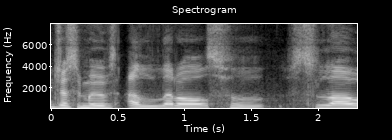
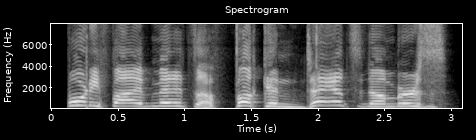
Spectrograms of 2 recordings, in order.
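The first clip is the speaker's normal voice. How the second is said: pitched way up, punching the swear; exasperated outburst; 9 semitones higher than usual. Real, not acted. Griping to cohosts about endless dance numbers, exasperated high outburst. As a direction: burst out in mock outrage at the dance numbers. Ranting about the cut movie content.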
